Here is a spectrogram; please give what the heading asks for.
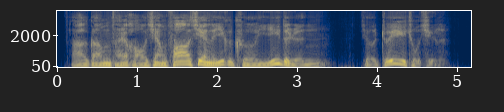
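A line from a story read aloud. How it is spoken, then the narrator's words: Calm, indifferent. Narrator (Chinese): 楚留香淡淡地说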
